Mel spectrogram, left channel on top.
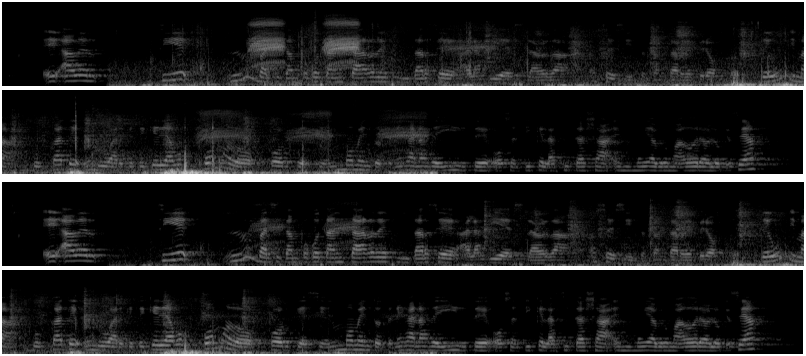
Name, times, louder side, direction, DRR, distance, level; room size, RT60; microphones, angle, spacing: voice 1, 0.4-1.0 1.6-1.9 2.2-7.2 7.5-15.6, right 2 dB, 15° right, 11 dB, 0.6 m, -44 dB
sound 1, 1.1-12.4, left 8 dB, 85° left, 0.3 m, -36 dB
sound 2, 4.7-10.9, right 2 dB, 65° right, 4.3 m, -53 dB
sound 3, 5.8-10.8, right 2 dB, 85° right, 1.2 m, -58 dB
15.0 x 9.5 x 4.3 m, 0.95 s
head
